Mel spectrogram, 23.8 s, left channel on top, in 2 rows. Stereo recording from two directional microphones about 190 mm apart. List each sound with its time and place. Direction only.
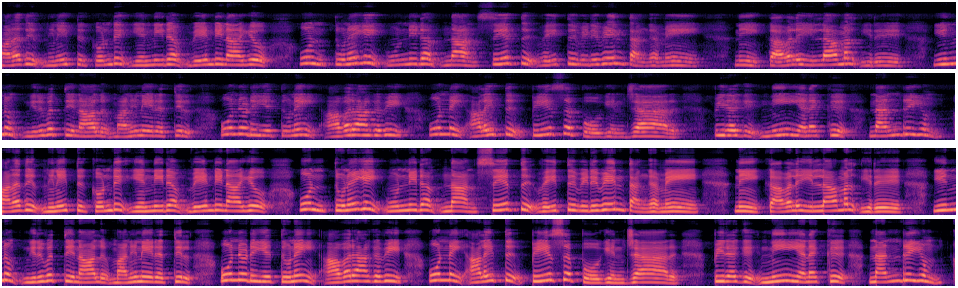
0.0 s a woman's voice: 50° right (ahead or behind)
